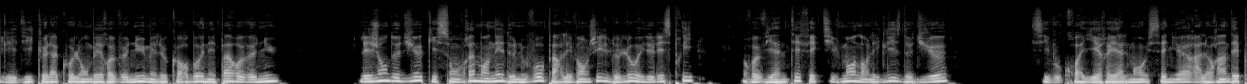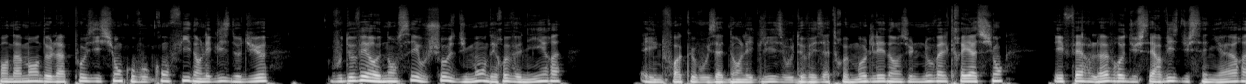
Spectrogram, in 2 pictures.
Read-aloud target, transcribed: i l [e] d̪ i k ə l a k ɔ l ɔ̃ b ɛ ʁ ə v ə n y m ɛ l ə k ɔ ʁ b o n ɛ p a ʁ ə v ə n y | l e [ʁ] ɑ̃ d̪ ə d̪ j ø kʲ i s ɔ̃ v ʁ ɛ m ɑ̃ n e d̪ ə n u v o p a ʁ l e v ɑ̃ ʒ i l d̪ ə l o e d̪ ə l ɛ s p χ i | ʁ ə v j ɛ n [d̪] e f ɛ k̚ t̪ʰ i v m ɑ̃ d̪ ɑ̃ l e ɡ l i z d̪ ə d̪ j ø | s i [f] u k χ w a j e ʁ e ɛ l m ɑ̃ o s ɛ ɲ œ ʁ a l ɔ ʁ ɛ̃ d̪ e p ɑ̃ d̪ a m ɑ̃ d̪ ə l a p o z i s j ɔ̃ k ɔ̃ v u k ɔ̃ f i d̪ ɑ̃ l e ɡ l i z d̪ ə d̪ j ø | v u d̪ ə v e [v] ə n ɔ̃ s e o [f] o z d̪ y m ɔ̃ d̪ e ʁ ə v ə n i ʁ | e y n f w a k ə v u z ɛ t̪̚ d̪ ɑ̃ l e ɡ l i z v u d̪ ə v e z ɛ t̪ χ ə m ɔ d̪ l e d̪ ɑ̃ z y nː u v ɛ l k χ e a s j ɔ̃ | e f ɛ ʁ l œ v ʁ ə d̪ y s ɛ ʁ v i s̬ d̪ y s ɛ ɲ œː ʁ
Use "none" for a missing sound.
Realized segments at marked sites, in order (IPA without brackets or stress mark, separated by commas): ɛ, ʒ, t̪, v, ʁ, ʃ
